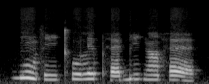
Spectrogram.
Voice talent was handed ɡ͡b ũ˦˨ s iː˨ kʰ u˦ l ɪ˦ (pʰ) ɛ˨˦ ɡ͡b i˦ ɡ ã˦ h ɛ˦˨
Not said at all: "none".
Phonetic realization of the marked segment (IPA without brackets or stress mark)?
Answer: pʰ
